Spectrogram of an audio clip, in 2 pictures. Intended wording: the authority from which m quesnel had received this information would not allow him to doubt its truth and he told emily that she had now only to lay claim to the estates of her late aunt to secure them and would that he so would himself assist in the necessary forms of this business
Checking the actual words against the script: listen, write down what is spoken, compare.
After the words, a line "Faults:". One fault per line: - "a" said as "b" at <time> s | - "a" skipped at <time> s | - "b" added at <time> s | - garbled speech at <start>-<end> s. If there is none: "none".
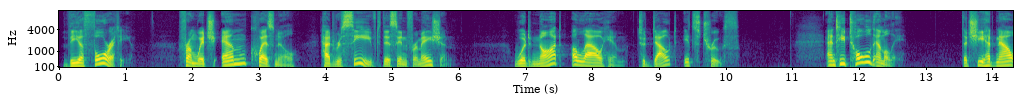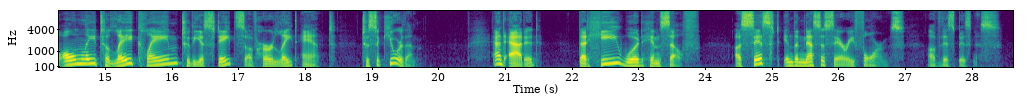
the authority from which m quesnel had received this information would not allow him to doubt its truth and he told emily that she had now only to lay claim to the estates of her late aunt to secure them and added that he would himself assist in the necessary forms of this business
Faults:
- "would" said as "added" at 21.1 s
- "so" skipped at 22.7 s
